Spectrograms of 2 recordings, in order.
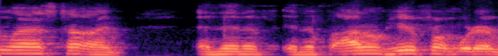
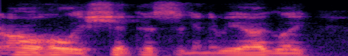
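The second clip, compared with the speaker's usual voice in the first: low muttering under the breath; 6 semitones lower, 6 dB quieter than usual. Retelling opening the door to find him standing there: imitating muttering under breath. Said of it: "under my breath".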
